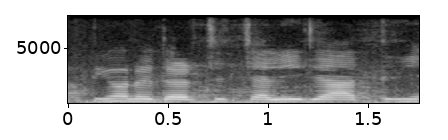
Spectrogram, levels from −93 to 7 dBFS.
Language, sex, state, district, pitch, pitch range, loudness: Hindi, female, Bihar, Saran, 195 Hz, 190-200 Hz, -15 LUFS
